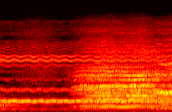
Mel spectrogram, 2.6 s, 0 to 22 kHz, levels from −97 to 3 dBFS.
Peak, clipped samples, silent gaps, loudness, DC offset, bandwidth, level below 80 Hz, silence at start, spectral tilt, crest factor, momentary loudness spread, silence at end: -16 dBFS; under 0.1%; none; -31 LUFS; under 0.1%; 12.5 kHz; -80 dBFS; 0 s; -4.5 dB/octave; 14 dB; 10 LU; 0 s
